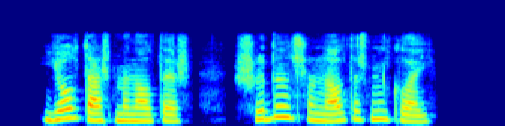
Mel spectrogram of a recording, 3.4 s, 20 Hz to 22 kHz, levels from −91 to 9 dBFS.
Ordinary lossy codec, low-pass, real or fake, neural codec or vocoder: Opus, 64 kbps; 7.2 kHz; real; none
